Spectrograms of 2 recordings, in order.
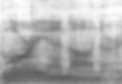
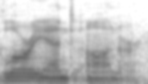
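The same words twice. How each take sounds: First: The word and ends without any d sound. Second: The word and ends with a d sound. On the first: The speaker calls it right. "make sure you don't put a D" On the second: The speaker calls it wrong. "It's not"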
